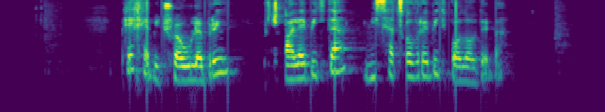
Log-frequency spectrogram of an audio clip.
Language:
Georgian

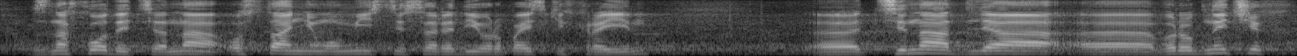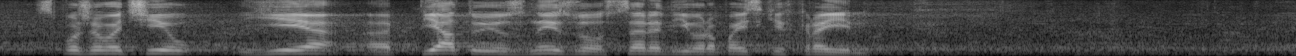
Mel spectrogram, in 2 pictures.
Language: Ukrainian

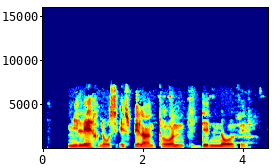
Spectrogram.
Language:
Esperanto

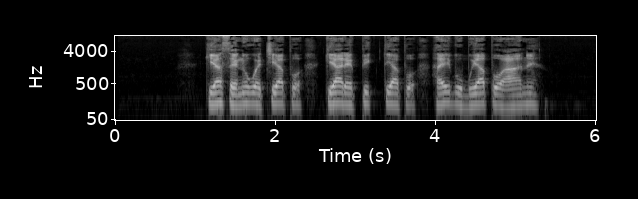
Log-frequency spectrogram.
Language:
Yaqui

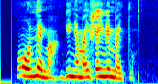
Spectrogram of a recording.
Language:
Kikuyu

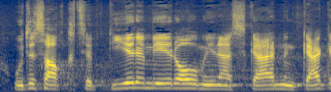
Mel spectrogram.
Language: Swiss German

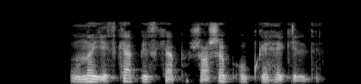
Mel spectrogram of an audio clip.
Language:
Bashkir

